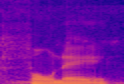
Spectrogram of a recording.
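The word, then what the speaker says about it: φωνή: for voice look at that guys phone it's pronounced phone a so we're holding in our hands our phones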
